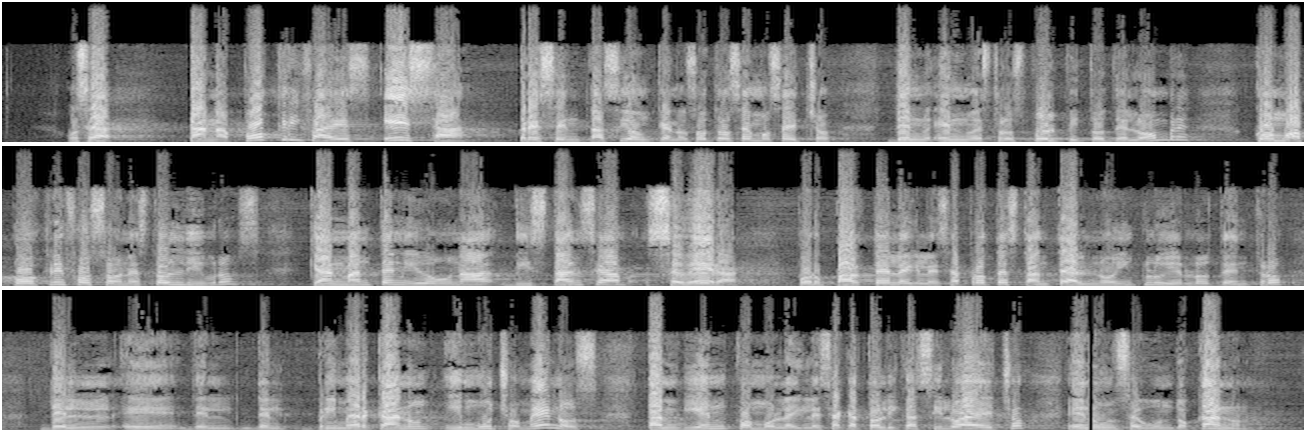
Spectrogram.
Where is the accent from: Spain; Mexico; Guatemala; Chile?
Guatemala; nosotros como guatemaltecos y una parte de mexicanos y hondureños fuimos creados del maíz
